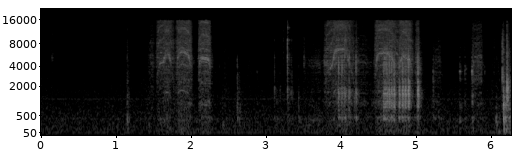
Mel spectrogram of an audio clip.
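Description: Cordless drill driving screws into a wooden board, in two bursts with a motor whine that winds up and down, about a second and a half in and again about four seconds in.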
